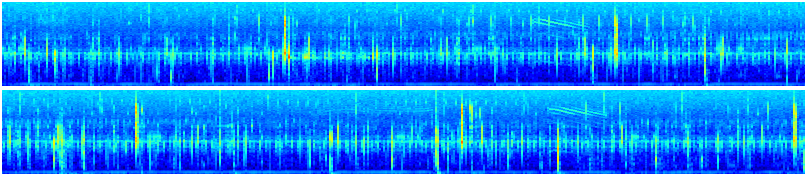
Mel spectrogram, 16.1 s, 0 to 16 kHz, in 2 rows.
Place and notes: Stabulankiai, Lithuania, swamp underwater
Hydrophone in the swamp
Utenos apskritis, Lietuva, September 2021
